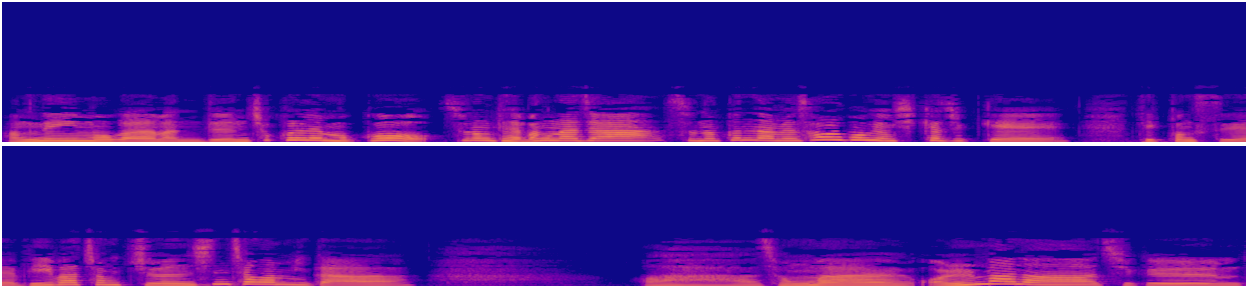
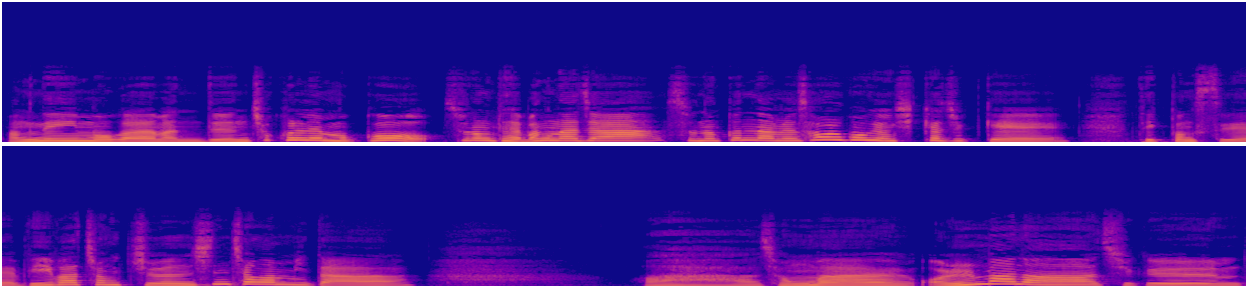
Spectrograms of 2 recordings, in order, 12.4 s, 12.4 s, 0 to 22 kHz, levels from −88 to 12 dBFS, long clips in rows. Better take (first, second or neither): second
